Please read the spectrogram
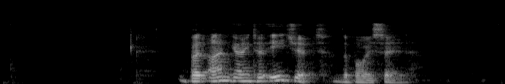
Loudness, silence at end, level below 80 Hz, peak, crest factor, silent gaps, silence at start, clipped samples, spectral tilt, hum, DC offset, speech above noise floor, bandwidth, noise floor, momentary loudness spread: -29 LUFS; 0.95 s; -66 dBFS; -6 dBFS; 26 dB; none; 1.8 s; under 0.1%; -5.5 dB/octave; none; under 0.1%; 59 dB; 7.2 kHz; -87 dBFS; 12 LU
